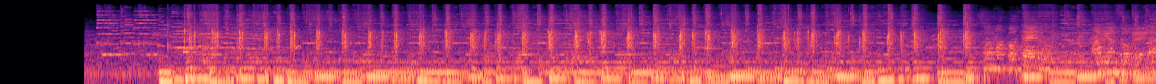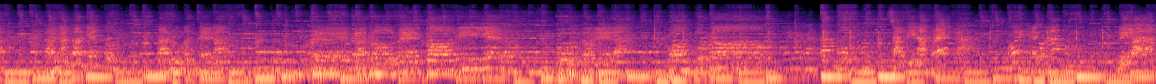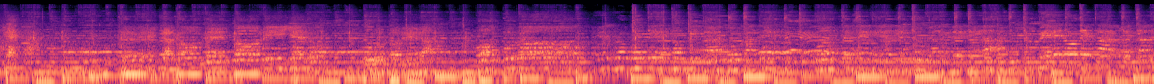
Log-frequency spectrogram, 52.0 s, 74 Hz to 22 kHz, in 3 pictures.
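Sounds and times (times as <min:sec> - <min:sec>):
acoustic guitars and lutes playing: 0:01.3 - 0:52.0
string ensemble strumming: 0:01.3 - 0:52.0
bass line: 0:02.5 - 0:29.1, 0:29.7 - 0:52.0
choir singing: 0:14.5 - 0:33.4, 0:34.0 - 0:52.0.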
